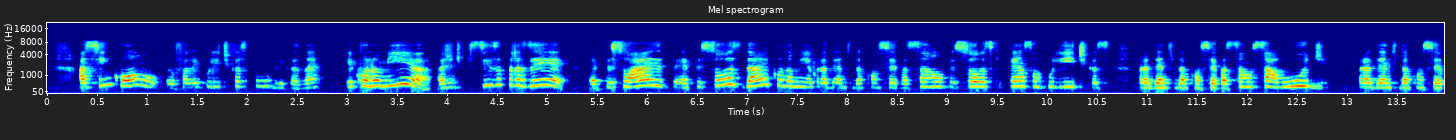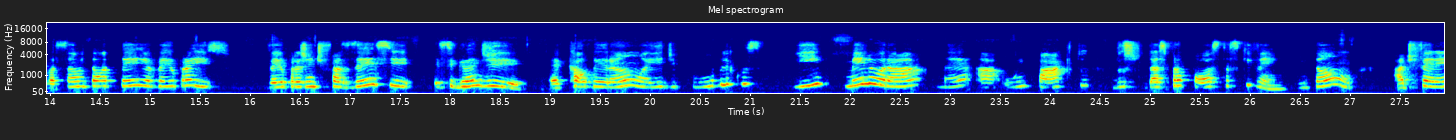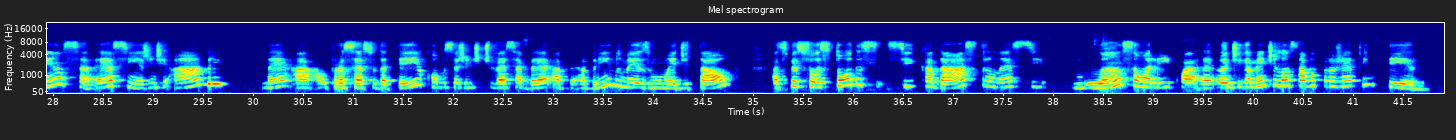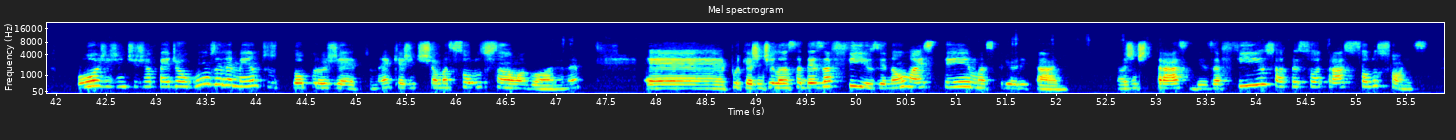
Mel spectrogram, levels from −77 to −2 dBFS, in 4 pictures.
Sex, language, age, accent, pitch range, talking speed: female, Portuguese, 30-49, Brazilian, 225-310 Hz, 145 wpm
